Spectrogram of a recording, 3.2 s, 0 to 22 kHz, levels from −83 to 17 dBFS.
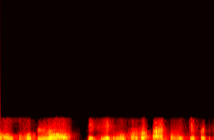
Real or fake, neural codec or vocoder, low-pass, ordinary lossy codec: fake; codec, 44.1 kHz, 0.9 kbps, DAC; 3.6 kHz; AAC, 16 kbps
